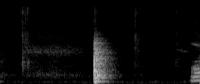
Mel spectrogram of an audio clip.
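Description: A tarot card deck knocked once, sharply, on a table about a second in, after a faint rustle of cards.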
